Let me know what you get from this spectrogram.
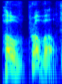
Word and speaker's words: Provo: BYU's at home there in Polo, or I think it's Polo or however you pronounce that, Utah. – Provo? – Provo, thank you.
